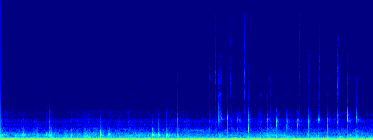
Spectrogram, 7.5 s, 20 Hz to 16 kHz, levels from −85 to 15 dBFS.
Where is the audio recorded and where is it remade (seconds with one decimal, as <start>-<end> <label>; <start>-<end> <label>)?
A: 0.0-7.5 remade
